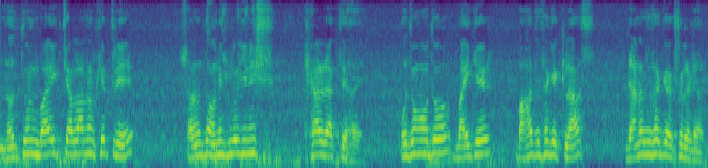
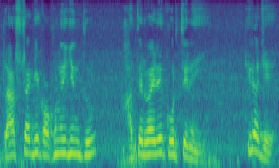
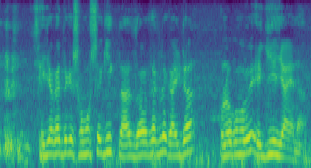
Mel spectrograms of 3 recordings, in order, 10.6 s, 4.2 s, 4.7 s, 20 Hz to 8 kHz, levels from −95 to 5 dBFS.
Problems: constant background noise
